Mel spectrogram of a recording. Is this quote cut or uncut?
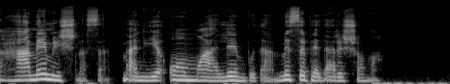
cut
